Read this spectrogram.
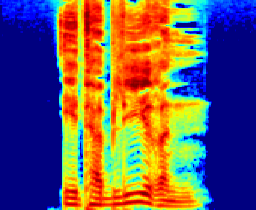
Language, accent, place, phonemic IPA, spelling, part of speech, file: German, Germany, Berlin, /etaˈbliːrən/, etablieren, verb, De-etablieren.ogg
- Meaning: 1. to establish (make widely regarded, give a firm position to) 2. to establish, found, open (a business, institution etc.)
